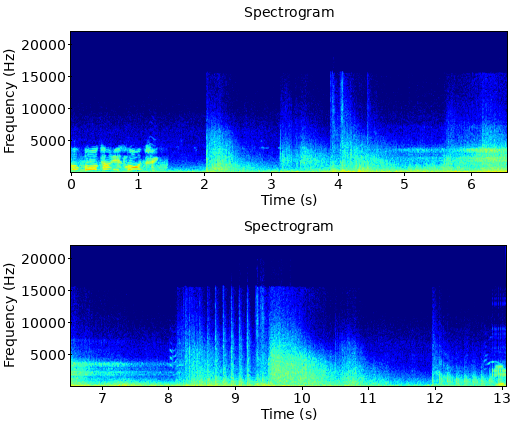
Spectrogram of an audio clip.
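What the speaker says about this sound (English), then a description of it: "Mobile mortar is launching." Mobile mortar artillery fire booms repeatedly in the World in Conflict battle game, heavy blasts and gunfire rumbling over a continuous war din while radio-style voices call out orders.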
